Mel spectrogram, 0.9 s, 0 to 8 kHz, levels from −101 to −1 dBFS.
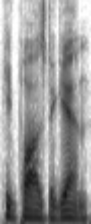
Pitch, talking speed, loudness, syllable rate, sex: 90 Hz, 195 wpm, -16 LUFS, 6.2 syllables/s, male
